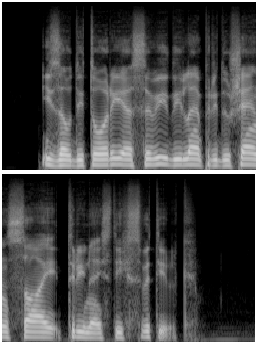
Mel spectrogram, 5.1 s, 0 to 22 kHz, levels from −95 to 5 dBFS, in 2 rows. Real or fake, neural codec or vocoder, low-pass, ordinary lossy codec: fake; autoencoder, 48 kHz, 128 numbers a frame, DAC-VAE, trained on Japanese speech; 19.8 kHz; none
